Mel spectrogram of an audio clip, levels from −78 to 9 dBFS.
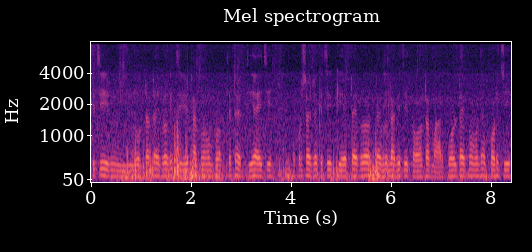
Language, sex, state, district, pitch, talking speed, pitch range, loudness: Odia, male, Odisha, Khordha, 130 Hz, 165 wpm, 130-135 Hz, -19 LUFS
